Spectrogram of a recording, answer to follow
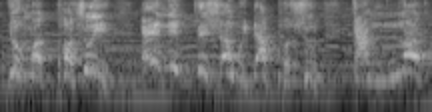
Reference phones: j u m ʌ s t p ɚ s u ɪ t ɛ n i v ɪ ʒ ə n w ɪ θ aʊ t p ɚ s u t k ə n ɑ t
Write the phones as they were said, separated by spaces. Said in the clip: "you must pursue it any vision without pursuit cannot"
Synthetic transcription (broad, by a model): j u m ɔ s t p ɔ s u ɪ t ɛ n i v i ʃ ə n w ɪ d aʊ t p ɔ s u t k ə n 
